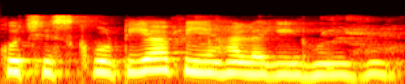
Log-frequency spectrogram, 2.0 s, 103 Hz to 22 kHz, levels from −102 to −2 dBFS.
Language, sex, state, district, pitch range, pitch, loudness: Hindi, female, Jharkhand, Ranchi, 195-230 Hz, 215 Hz, -15 LUFS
